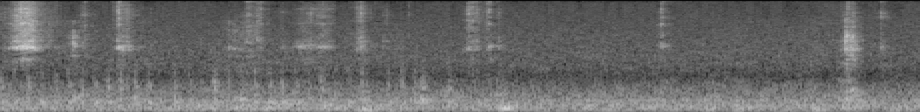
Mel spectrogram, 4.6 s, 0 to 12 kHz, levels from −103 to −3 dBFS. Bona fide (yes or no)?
yes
